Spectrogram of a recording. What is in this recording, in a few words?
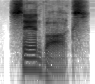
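"sandbox", American English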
